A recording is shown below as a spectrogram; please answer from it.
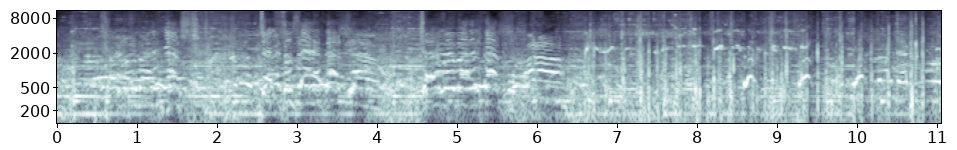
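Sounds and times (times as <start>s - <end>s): crowd shouting: 0.0s - 11.0s
feet stamping on concrete: 6.6s - 11.0s.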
